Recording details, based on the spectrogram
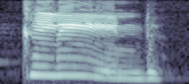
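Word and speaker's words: cleaned: ये है क्लीन्ड, इसे क्या पढ़ेंगे क्लीन्ड, CLEAN इतना क्या होता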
